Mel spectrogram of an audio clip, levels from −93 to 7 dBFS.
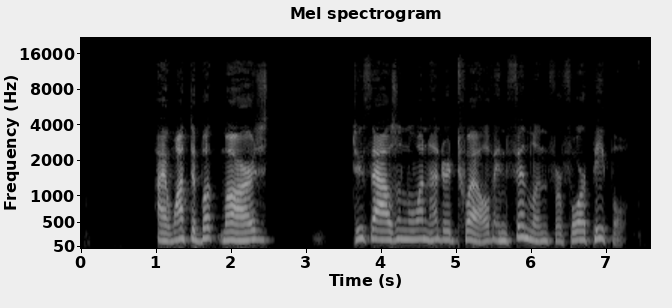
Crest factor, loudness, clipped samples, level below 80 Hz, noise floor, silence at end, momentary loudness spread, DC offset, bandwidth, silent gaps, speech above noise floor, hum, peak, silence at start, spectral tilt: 20 dB; -37 LUFS; under 0.1%; -78 dBFS; under -90 dBFS; 0.4 s; 14 LU; under 0.1%; 15 kHz; none; over 53 dB; none; -18 dBFS; 1 s; -6 dB/octave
